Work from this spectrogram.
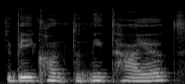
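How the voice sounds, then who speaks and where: A woman speaking reflectively and haltingly in a documentary, with deliberate pauses. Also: lowish voice, flat delivery, warm tone. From England. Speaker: deaf poet. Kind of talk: reflective spoken documentary, with read poetic lists.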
